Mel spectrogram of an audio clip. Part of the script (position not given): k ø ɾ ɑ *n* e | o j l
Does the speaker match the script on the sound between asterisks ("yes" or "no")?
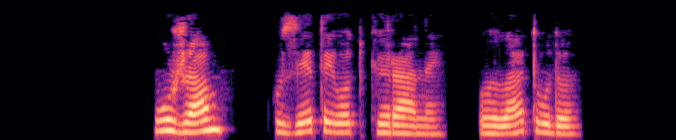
yes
